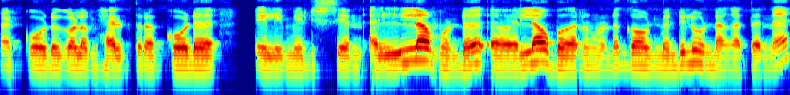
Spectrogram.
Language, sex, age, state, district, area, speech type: Malayalam, female, 60+, Kerala, Kozhikode, urban, spontaneous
